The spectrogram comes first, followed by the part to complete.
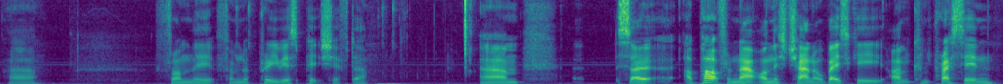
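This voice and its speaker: A man with a fairly low, clean and resonant voice, recorded dry and close. He talks through a software tutorial casually, rambling and hesitating as he searches for words. His manner is informal and self-deprecating. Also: smooth, dry recording. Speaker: music production tutorial presenter.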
